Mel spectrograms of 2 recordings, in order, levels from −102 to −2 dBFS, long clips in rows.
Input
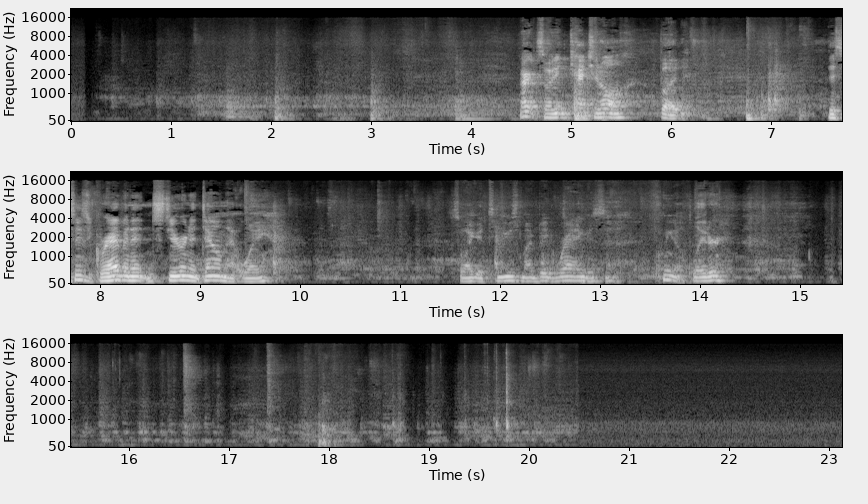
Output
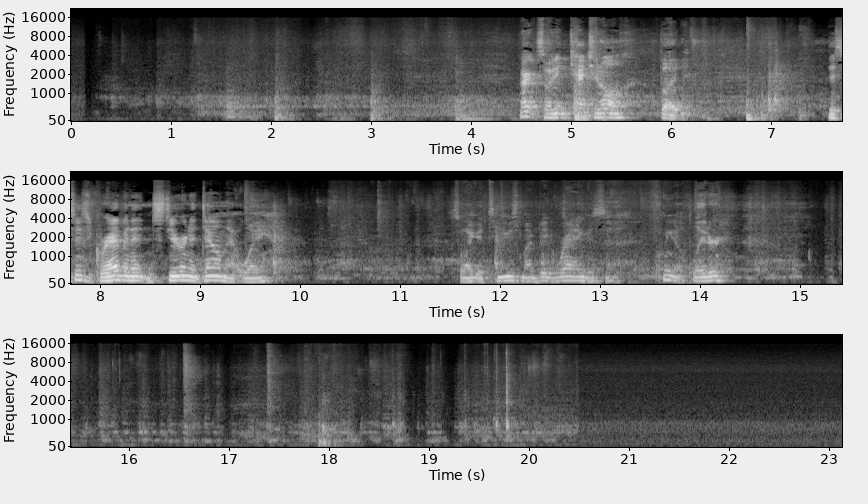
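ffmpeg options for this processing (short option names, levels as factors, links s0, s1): -filter_complex "[0:a]asettb=1/sr,asplit=3[s0][s1][s2];[s0]atrim=end=7.054[s3];[s1]atrim=start=7.05:end=10.32,asetpts=PTS-STARTPTS,afade=t=in:d=0.004:c=qsin,afade=t=out:st=3.266:d=0.004:c=qsin,highshelf=f=11000:g=-10.5[s4];[s2]atrim=start=10.316[s5];[s3][s4]acrossfade=d=0.004:c1=hsin:c2=qsin[s6];[s6][s5]acrossfade=d=0.004:c1=qsin:c2=hsin"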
